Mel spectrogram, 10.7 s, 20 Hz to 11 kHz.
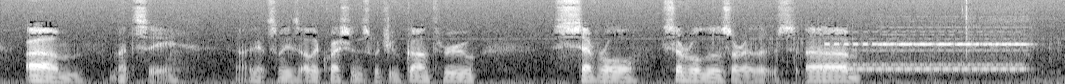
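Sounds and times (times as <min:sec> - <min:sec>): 
speech: 0:00.2 - 0:04.9, 0:05.6 - 0:08.8
telephone ringing with a steady electronic tone: 0:08.2 - 0:10.4.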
